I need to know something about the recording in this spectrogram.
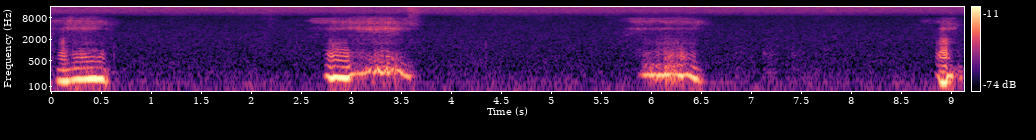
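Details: A sleeping Maine Coon cat, snoring and dreaming, snores in low, rumbling bursts about every three seconds.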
